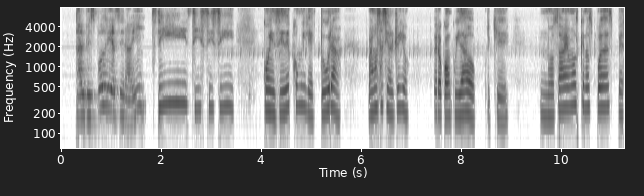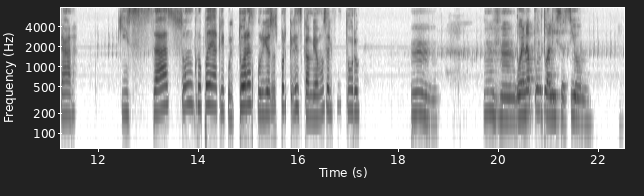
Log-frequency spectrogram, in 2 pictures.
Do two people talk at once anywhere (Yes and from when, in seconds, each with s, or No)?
No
